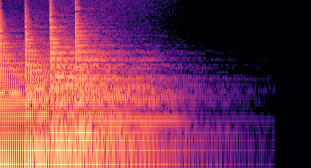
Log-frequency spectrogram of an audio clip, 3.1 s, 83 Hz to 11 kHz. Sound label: G Suspended 2nd Sharp 5th, Bass Standard; arpeggiated; JGuitar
